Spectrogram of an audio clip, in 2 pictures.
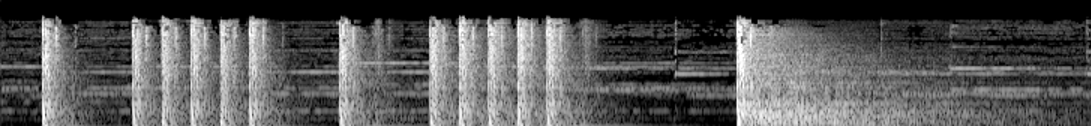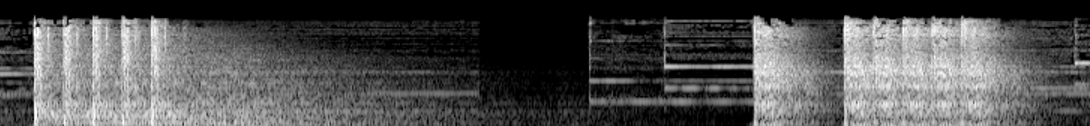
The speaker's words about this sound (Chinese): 正当高亮准备盘问黄然他们三个的时候，上面的哨所里突然传来了一阵枪声。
